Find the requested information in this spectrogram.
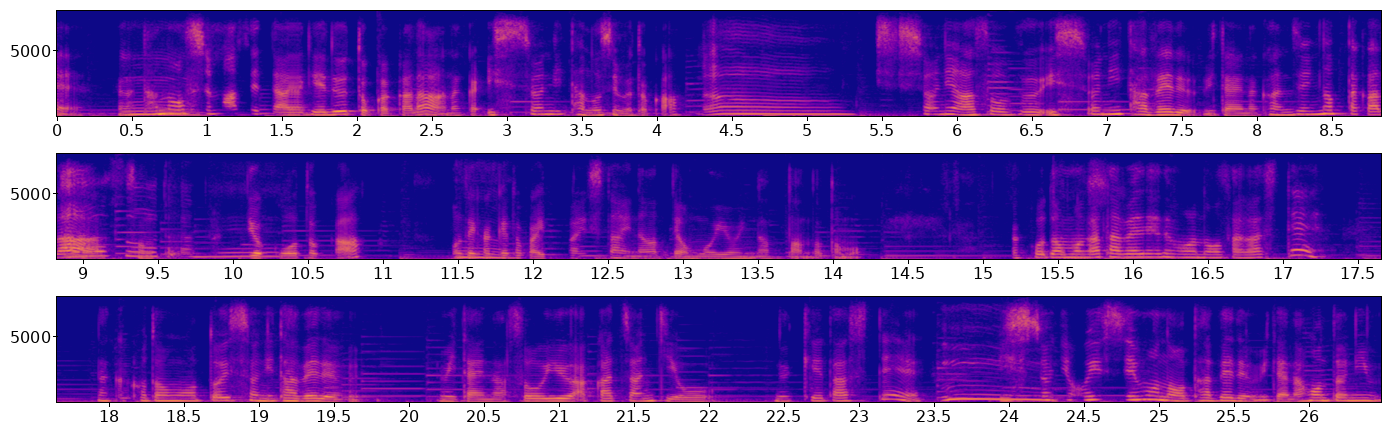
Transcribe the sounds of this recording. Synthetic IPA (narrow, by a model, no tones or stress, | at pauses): enãŋkat̪ano̞ɕimase̞t̪e̞aɡe̞ɾɯ̟t̪o̞kakaɾanãŋka̰ʔiɕːo̞ɲ̟it̪ano̞ɕimɯ̟t̪o̞ka̰ | iɕːo̞ɲ̟iaso̞bɯ̟ʔiɕːo̞ɲ̟it̪abe̞ɾɯ̟̰mʲit̪ainakãɲ̟d͡ʑiɲ̟inat̪ːakaɾasonɾʲjo̞ko̞ːt̪o̞ka̰ | od̪e̞katke̞t̪o̞kaipːaiɕi̥t̪ainat̪ːe̞o̞mo̞ɯ̟jo̞ːɲ̟inat̪ːã̰nd̪a̰t̪o̞̰mo̞̰ɯnnnãŋkako̞d̪o̞mo̞ɡat̪abe̞ɾe̞ɾɯ̟mo̞no̞ːsaɡaɕi̥t̪e̞ | nãŋkḁko̞d̪o̞mo̞t̪o̞iɕːo̞ɲ̟it̪abe̞ɾɯ̟mʲit̪ainaso̞ːjɯ̟ːʔa̰kat͡ɕãŋkʲio̞ | nɯ̟ke̞d̪aɕi̥t̪e̞iɕːo̞ɲ̟io̞iɕiːmono̞ːt̪abe̞ɾɯ̟mʲit̪ainaɦõ̞nt̪o̞ɲ̟i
